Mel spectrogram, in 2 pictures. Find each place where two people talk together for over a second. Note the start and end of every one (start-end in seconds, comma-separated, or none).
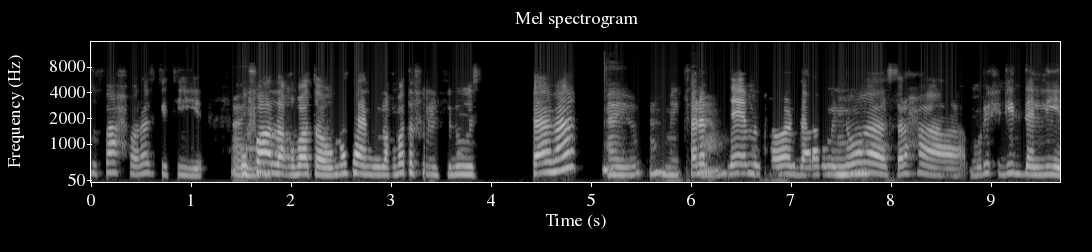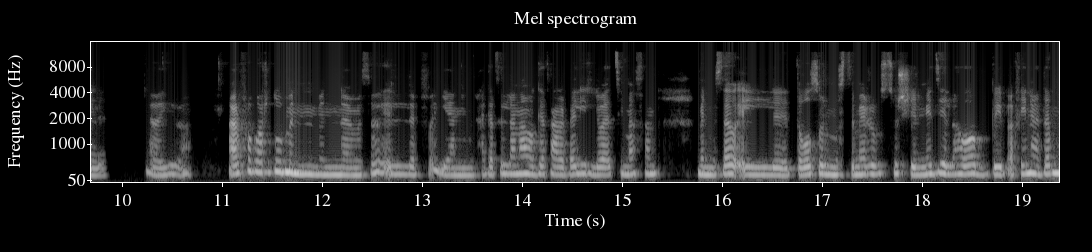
none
